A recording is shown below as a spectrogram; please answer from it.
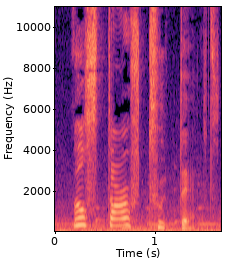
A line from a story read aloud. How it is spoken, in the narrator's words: young Hansel cried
